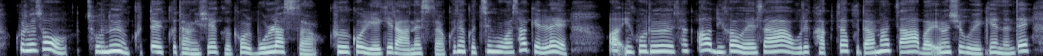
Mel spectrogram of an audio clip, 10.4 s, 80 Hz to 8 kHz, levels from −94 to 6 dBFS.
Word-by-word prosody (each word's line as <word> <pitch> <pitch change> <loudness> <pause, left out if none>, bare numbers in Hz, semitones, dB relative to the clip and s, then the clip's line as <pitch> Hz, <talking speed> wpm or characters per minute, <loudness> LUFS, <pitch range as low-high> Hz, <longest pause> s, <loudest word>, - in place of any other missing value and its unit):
그래서 310 - +2 0.2
저는 255 0 +3
그때 250 -2 -1
그 240 - -6
당시에 200 +2 -2
그걸 200 +4 -2
몰랐어요. 210 -5 +1
그걸 240 -3 +1
얘기를 185 +3 +1
안 175 +1 -1
했어요. 180 -4 -4
그냥 265 +1 0
그 225 - -4
친구가 250 -1 0
사길래 245 - +1 0.4
아 - - +2
이거를 265 +2 +1
사 290 +3 -6
"아 320 0 +3
네가 245 +3 +1
왜 215 -2 +1
사. 255 +2 +2
우리 220 +2 -2
각자 235 +5 -3
부담하자." 250 +2 +1
막 195 - +1
이런 230 +1 0
식으로 235 -4 -2
얘기했는데 215 +7 -1
235 Hz, 370 characters per minute, -19 LUFS, 210-265 Hz, 0.4 s, 저는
